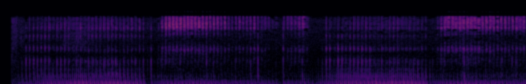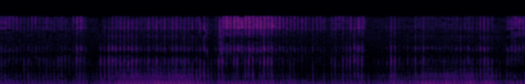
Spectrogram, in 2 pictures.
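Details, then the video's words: Happy, relaxed domestic cat purring steadily; a low continuous rumble pulsing in breath-long cycles, with soft breathy hiss on each inhale and brief quieter pauses between. "Happy Cat Purring"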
